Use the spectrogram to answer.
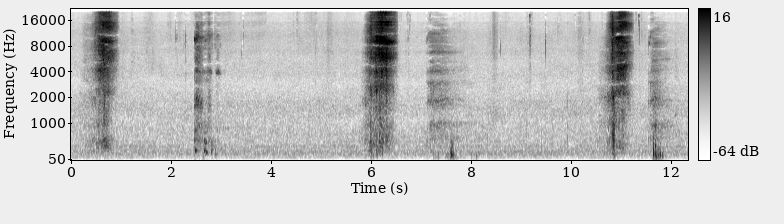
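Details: Repeated sneezing in a person with a cold: three pairs of sharp, breathy sneezes over about twelve seconds, each a loud burst of air followed closely by a smaller one.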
